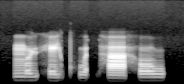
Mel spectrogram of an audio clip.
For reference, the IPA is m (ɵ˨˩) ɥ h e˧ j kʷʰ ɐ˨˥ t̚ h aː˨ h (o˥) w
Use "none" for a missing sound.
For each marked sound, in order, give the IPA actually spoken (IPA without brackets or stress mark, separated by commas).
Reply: ɵ˥, o˥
